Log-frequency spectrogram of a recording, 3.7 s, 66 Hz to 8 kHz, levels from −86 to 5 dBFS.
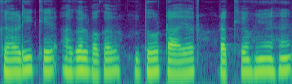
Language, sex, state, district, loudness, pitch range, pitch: Hindi, male, Uttar Pradesh, Lucknow, -16 LUFS, 135-140 Hz, 135 Hz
